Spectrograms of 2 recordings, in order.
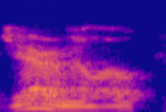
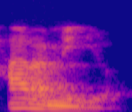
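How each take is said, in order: First: The name has an Americanized pronunciation. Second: The name has its original, non-American pronunciation. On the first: This version was adopted so locals could say it. "we Americanized it ... so we made it Jaramillo" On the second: This is how the family name was meant to sound. "It's actually supposed to be Jaramillo"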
